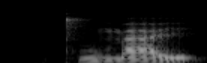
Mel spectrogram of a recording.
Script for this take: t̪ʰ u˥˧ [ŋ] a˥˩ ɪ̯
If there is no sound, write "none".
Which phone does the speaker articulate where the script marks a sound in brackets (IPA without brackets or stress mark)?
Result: m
